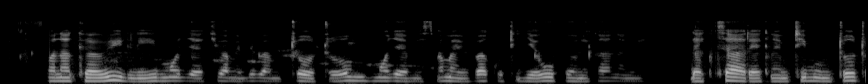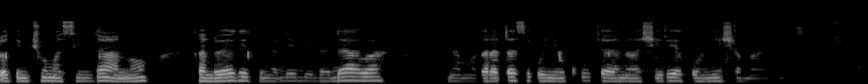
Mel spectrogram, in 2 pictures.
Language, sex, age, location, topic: Swahili, female, 36-49, Mombasa, health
